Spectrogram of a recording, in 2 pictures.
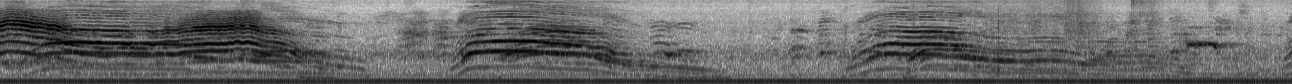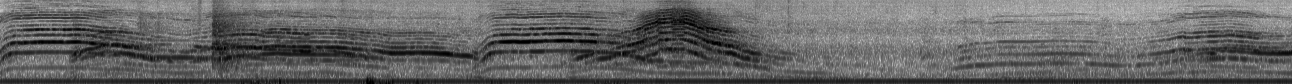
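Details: Cats yowling during mating season, about seven long wavering wails in succession, each arching up then sagging, some with a throaty low tail, a steady low hum running beneath throughout.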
